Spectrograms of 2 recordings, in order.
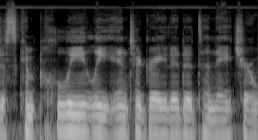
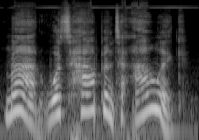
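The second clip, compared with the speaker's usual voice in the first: put-on raised, distressed young woman finding her friend overgrown; higher and louder, horrified at what she sees; Abby's alarmed voice; 9 semitones higher, 4 dB louder than usual. Wife cries out to husband about Alec, alarmed. Abby shocked at rooted Alec.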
